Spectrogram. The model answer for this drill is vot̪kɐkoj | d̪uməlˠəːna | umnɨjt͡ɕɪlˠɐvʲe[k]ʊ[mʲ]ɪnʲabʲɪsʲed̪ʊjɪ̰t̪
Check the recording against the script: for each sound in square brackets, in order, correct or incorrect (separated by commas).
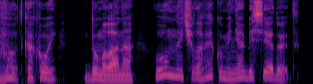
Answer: correct, correct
